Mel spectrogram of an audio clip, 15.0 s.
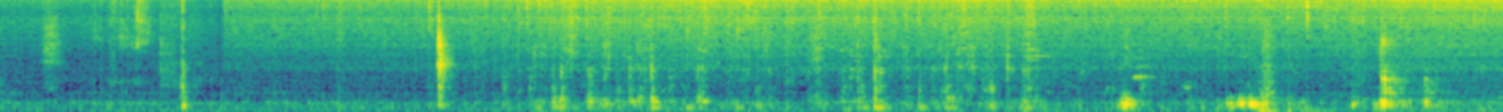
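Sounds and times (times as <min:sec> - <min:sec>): onions sizzling in oil: 0:02.2 - 0:15.0
spatula scraping pot: 0:05.1 - 0:10.6.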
